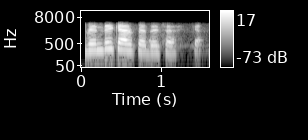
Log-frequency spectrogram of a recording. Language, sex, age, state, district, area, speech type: Maithili, female, 45-60, Bihar, Saharsa, rural, conversation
